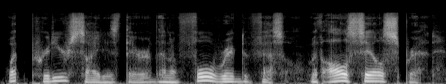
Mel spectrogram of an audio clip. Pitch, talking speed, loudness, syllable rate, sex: 120 Hz, 190 wpm, -17 LUFS, 4.5 syllables/s, male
